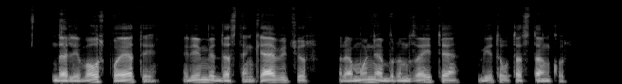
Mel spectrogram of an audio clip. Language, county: Lithuanian, Kaunas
